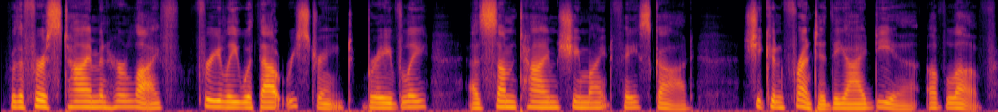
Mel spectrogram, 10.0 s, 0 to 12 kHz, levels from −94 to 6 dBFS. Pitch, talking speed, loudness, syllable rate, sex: 155 Hz, 140 wpm, -20 LUFS, 3.9 syllables/s, female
